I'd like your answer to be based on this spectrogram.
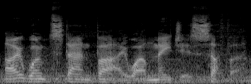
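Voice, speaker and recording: Guy acting as steady game hero, dry and firm, fairly deep voice. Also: measured pace, background noise, lightly acted. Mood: earnest. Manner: firm, matter-of-fact, dryly defiant. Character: steady, dry-witted young male adventurer hero.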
